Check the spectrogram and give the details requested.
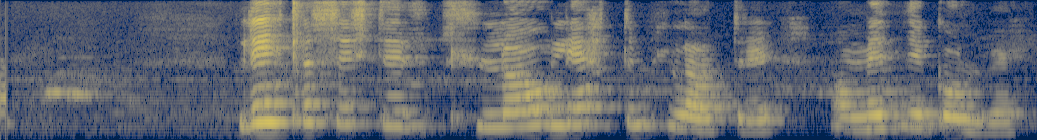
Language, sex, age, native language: Icelandic, female, 12, Icelandic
